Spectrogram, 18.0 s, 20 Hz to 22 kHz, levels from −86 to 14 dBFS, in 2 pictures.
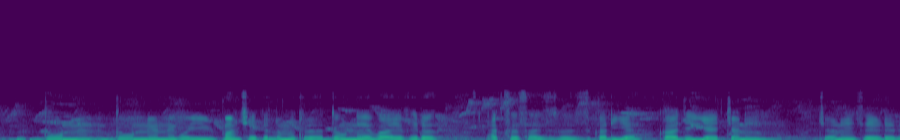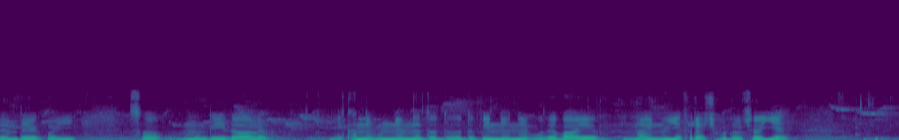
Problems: constant background noise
